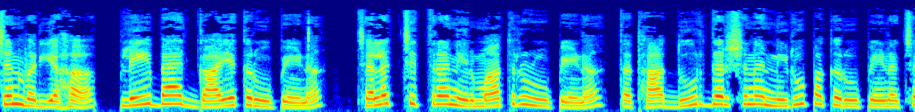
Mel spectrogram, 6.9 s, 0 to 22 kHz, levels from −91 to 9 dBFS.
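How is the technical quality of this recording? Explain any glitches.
The quality is poor throughout, with one fault running the full length of the speech. Generation loss: the speech sounds swirly, smeared and hollow, with blurred consonant attacks and nothing above 16.3 kHz. The likely cause is roughly seven passes of lossy encoding, consistent with MP3 at about 64 kbit/s. Each pass requantised on a shifted frame grid, compounding noise and spectral holes. On a spectrogram, expect a hard ceiling and patchy, hole-riddled upper bands.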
